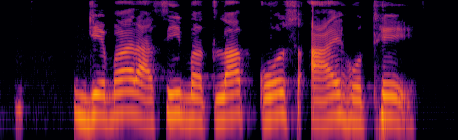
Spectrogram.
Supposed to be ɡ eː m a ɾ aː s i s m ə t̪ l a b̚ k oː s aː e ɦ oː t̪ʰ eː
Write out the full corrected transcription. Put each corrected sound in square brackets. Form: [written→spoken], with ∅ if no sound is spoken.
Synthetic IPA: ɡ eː m a ɾ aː s i [s→∅] m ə t̪ l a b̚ k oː s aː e ɦ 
